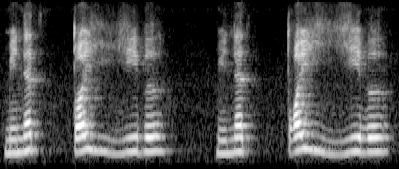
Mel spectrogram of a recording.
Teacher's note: منت طیب میں طا کے تشدید ادا کرنی ہے، طا کو پر بھی پڑھنا ہے، یا پر بھی تشدید ادا کرنی ہے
